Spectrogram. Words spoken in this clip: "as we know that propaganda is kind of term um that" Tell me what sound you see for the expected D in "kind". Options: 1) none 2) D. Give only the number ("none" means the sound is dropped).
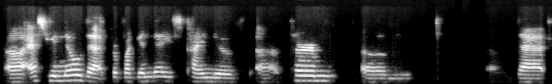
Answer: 2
